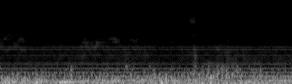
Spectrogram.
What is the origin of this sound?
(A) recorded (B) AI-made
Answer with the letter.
B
